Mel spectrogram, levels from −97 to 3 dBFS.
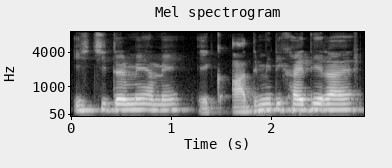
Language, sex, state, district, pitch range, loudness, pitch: Hindi, male, Uttar Pradesh, Saharanpur, 145-160 Hz, -16 LUFS, 155 Hz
